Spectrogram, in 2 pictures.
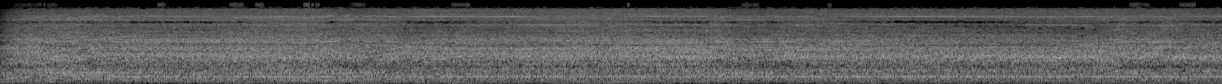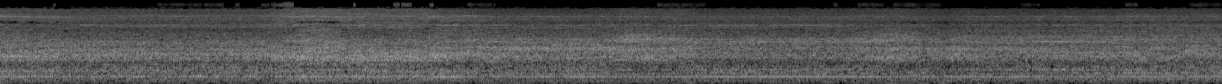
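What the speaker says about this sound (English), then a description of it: "I'm using my Artist Series Samvia blow dryer with his diffuser, putting it on high" An Artist Series Samvia blow dryer with a diffuser, set to high, gives a steady, loud airy roar with a hissing whine that runs unbroken throughout and eases slightly toward the end.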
